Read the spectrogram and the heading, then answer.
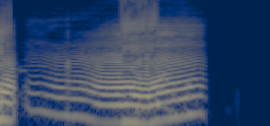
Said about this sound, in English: Yeah, this is a big fart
